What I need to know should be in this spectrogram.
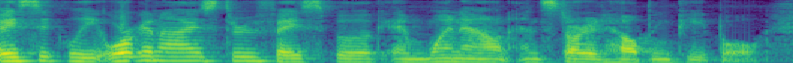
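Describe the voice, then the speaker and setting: A woman with an Alabama accent talks in a very deep, low voice with fairly even intonation. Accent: Southern US (Alabama). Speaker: green business blogger. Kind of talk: casual live-stream monologue. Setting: live stream from home, late at night. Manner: hesitant, lots of fillers.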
